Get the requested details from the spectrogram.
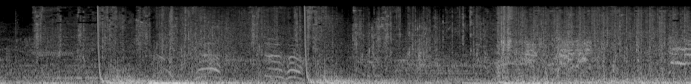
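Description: Fiery explosions boom and roar.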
